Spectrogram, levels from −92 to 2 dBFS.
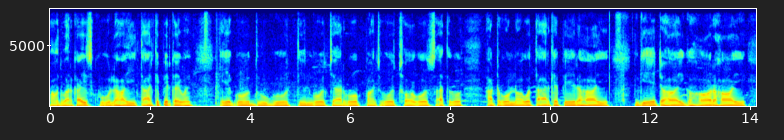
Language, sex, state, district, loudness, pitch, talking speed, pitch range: Maithili, male, Bihar, Vaishali, -25 LUFS, 110 Hz, 145 wpm, 105-110 Hz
